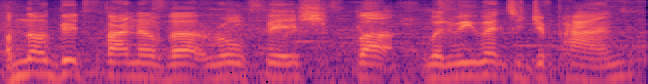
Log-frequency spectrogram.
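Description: A young man in his twenties, chatting in a relaxed, easygoing way to camera as a food vlogger in a mall buffet. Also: a little high, brisk, over music. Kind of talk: casual vlog chat to camera. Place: large indoor mall buffet restaurant.

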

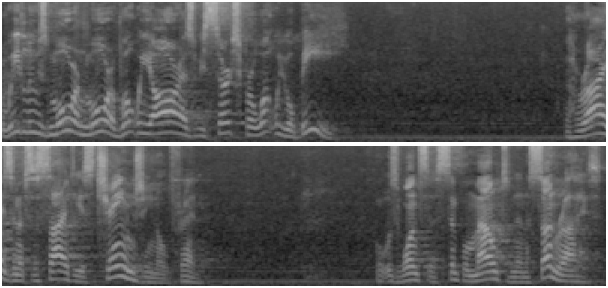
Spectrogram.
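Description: An earnest young naturalist, solitary and intense, speaking in a philosophical, declamatory way with a slightly high voice. The lines ring through a theatre hall with long reverb and a faint ambient hiss from the stage mics. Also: male voice, darkish tone. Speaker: stage actor. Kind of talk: stage play acting.

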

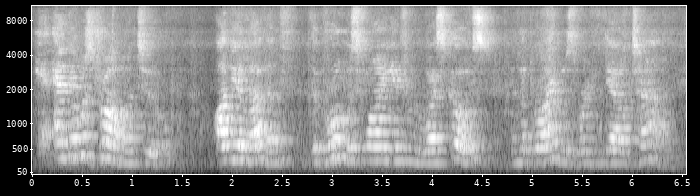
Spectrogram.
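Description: An older woman acting a thoughtful writer in a stage play reading, telling her story with expressive, wistful, deliberate phrasing. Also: high voice, natural voice. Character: thoughtful, attentive New York woman writer. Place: on stage in a theatre before an audience. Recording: distant mic, echoey hall, audible noise.

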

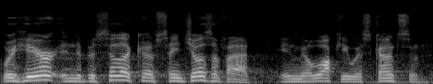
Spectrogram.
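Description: An older man, a priest, reading a scripted reflection aloud from a book in a slow, measured way inside a large stone church. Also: fairly high pitch.

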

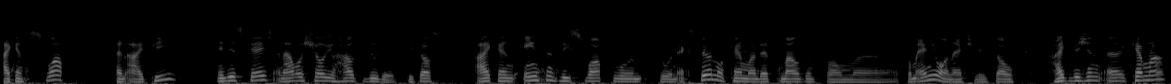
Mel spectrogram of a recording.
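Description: A middle-aged man giving step-by-step product instructions in a halting, phrase-by-phrase manner. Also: on the high side, animated, dry recording, lo-fi sound. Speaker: product trainer and presenter.

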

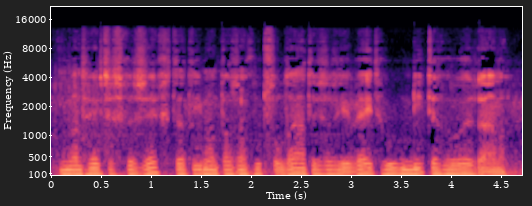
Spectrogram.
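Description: An actor playing a worldly-wise, cynical veteran soldier in a radio drama, explaining things in a knowing, self-assured way. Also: male voice, deep voice, a little fast, natural voice. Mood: dry, self-assured. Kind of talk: Dutch radio drama acting. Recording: noisy radio play recording, outdoor ambience.

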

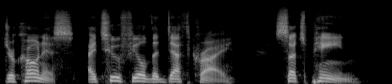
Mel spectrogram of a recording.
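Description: A solemn, troubled elder god who speaks in a slow, measured way, read by a man. The pitch is middling and the recording is dry. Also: big pitch swings, a bit bright, dry recording.

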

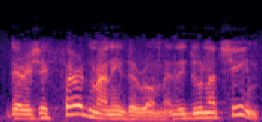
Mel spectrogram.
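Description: An anxious professor in an old radio play. His voice is high and husky, halting as he protests. The muffled 1940s recording has a narrow band. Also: big pitch swings. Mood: awed, uneasy. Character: anxious, naive male professor and inventor, easily horrified.

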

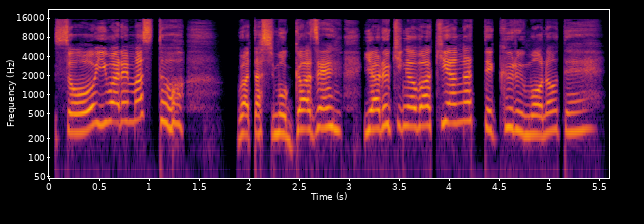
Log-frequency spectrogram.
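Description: High-voiced gushing crane-spirit lady, acted by a woman. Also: normal speed, no echo, natural voice. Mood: excited. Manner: polite, theatrical, fangirlish, breathless outbursts. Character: gushing, refined crane-spirit seamstress woman, devoted and excitable. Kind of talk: Japanese game voice acting. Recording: background music under clean studio voice.

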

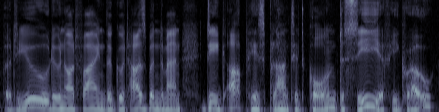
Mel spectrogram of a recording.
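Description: Man acting a grave old doctor, slow and measured. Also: medium pitch, animated, no echo. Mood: teacherly, gentle. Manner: slow, measured, quaint broken grammar. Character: old Dutch doctor, grave, kindly, teacherly, parable-loving.

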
